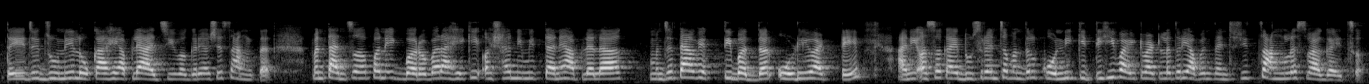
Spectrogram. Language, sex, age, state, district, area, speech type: Marathi, female, 18-30, Maharashtra, Wardha, rural, spontaneous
